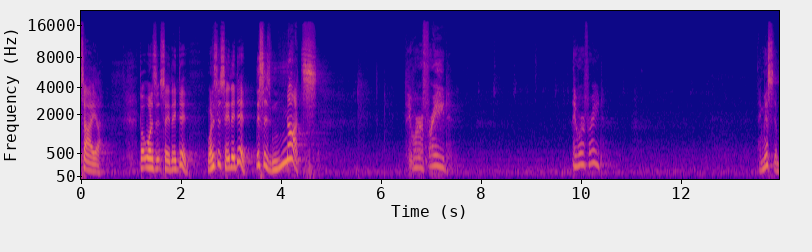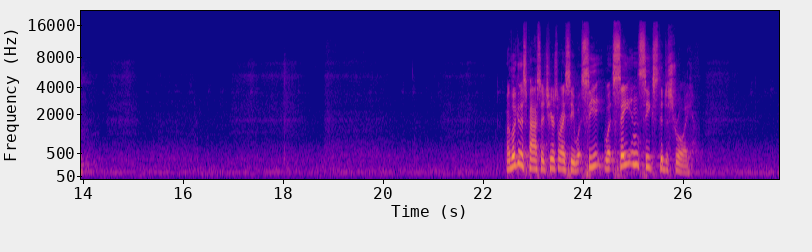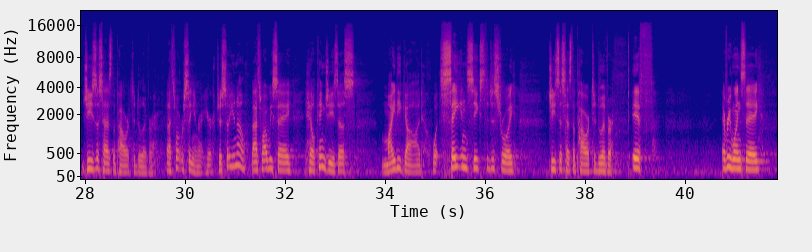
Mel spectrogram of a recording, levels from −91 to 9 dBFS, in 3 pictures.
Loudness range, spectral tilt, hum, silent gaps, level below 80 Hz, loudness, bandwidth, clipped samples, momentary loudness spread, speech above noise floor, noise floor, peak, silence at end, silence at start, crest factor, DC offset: 14 LU; -5 dB/octave; none; none; -64 dBFS; -29 LUFS; 17.5 kHz; under 0.1%; 16 LU; 34 dB; -62 dBFS; -8 dBFS; 0.2 s; 0 s; 24 dB; under 0.1%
